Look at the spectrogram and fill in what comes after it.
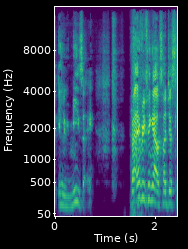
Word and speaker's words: Illumise: I can't even, because most people would pronounce it Illumise. – Yeah. – Or Illumise or Illumise. But it's Illumise.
